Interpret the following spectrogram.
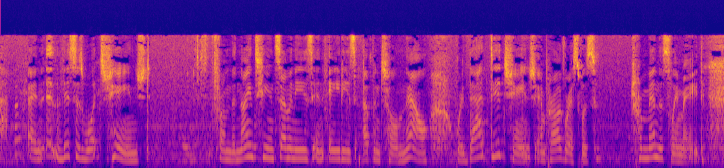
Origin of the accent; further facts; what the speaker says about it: California, United States; moved away; when we relocated to the East Coast from California, I was raised along the southern border in Southern California.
